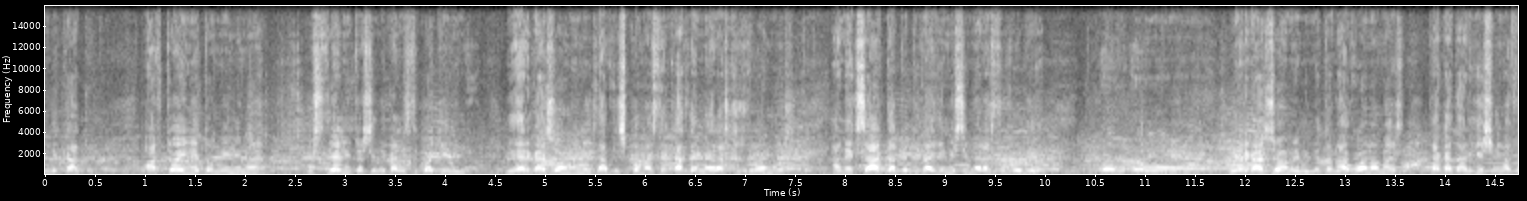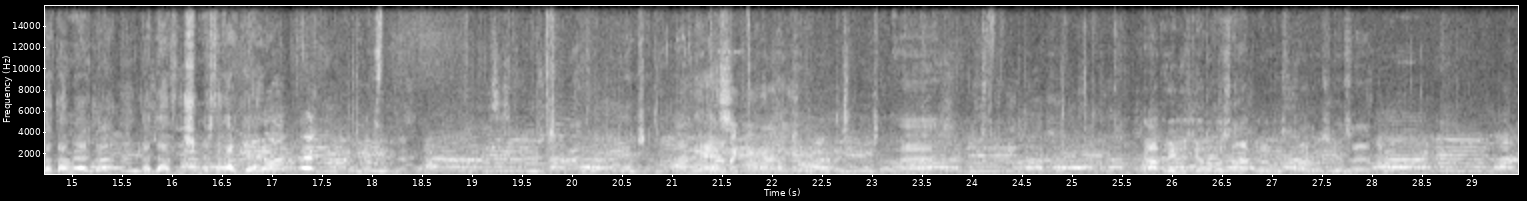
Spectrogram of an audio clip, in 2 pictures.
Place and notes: Athens. Interview with trade unionists - 06.05.2010
Ilias Vrettakos, assistant chairman, ADEDY.
Jiorgos Gabriilidis, assistent chairman, GESAE.
Ελλάδα, European Union, 11 May 2010, ~13:00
